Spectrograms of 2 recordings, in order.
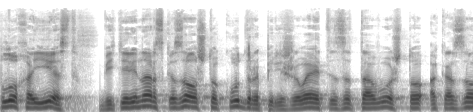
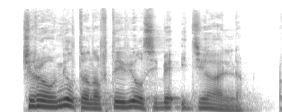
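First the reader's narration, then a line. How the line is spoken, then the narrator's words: Said with a sigh. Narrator (Russian): произнесла, вздохнув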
